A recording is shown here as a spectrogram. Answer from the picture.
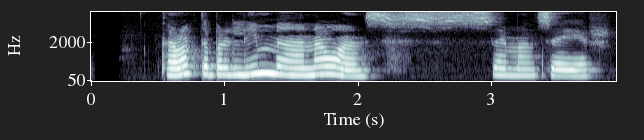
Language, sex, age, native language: Icelandic, female, 12, Icelandic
